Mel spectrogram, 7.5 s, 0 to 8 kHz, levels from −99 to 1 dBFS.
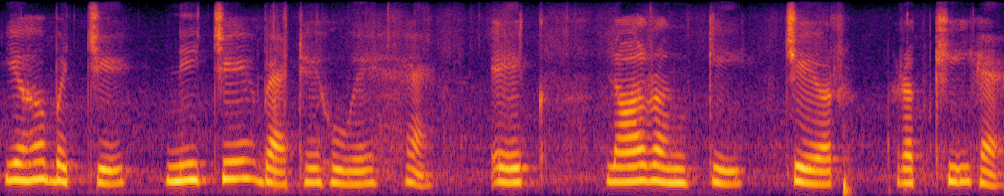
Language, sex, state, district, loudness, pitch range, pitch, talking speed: Hindi, female, Himachal Pradesh, Shimla, -17 LUFS, 205-250 Hz, 225 Hz, 105 wpm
